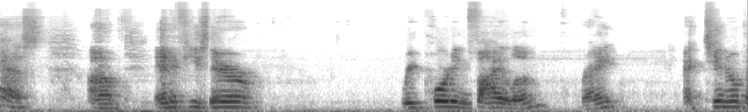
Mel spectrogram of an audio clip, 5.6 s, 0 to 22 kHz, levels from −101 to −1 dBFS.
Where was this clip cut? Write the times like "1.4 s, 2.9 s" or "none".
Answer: 1.5 s, 3.5 s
